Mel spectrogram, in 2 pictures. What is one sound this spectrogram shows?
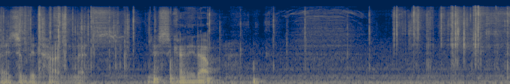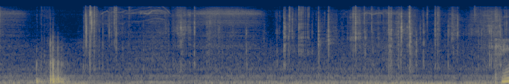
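A foil wrapper crinkles in someone's hands.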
